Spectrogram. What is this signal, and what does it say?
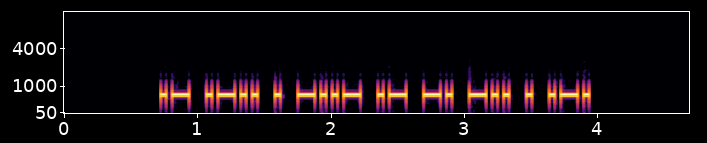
Morse code, heard as a keyed tone, about 27 wpm, 700 Hz. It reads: ALEXANDER
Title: USA Common Names - 28wpm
